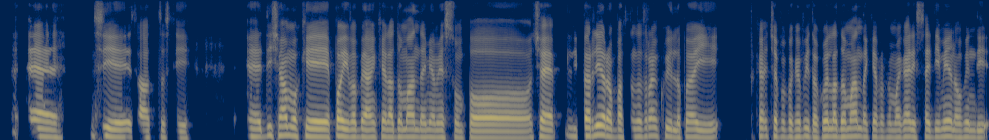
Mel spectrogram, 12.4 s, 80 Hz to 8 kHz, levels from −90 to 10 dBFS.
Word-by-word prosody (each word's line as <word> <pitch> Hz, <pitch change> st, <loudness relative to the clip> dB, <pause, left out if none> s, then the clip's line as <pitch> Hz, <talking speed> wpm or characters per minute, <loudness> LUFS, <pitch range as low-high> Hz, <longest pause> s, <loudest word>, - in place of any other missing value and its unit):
Eh, -, -, -17 dB, 0.3 s
ehm 155 Hz, -3 st, +2 dB, 0.4 s
sì, 175 Hz, +1 st, -3 dB, 0.2 s
esatto, 145 Hz, -1 st, -4 dB
sì. 135 Hz, -1 st, -9 dB, 0.7 s
Ehm, 160 Hz, -2 st, -1 dB
diciamo 185 Hz, +2 st, +1 dB
che 155 Hz, -2 st, +4 dB
poi, 170 Hz, -2 st, +5 dB
vabbè, 155 Hz, 0 st, 0 dB
anche 150 Hz, +2 st, 0 dB
la 150 Hz, -, +2 dB
domanda 155 Hz, -1 st, -1 dB
mi 150 Hz, -, -3 dB
ha -, -, -1 dB
messo 145 Hz, 0 st, -4 dB
un 135 Hz, -2 st, -6 dB
po 135 Hz, -1 st, +2 dB
cioè 155 Hz, +1 st, +1 dB
lì 170 Hz, -4 st, -9 dB
per 175 Hz, -1 st, +3 dB
lì, 195 Hz, -, +4 dB
ero 190 Hz, -4 st, +5 dB
abbastanza 160 Hz, +1 st, -3 dB
tranquillo, 170 Hz, -4 st, -2 dB
poi, 150 Hz, -1 st, -2 dB, 0.4 s
f -, -, -34 dB
car 170 Hz, -1 st, -2 dB
cioè, 165 Hz, 0 st, -1 dB
proprio 155 Hz, 0 st, -4 dB
capito? 155 Hz, -1 st, -2 dB
Quella 160 Hz, +2 st, +1 dB
domanda 160 Hz, 0 st, 0 dB
che 155 Hz, +1 st, -3 dB
proprio 145 Hz, 0 st, -8 dB
magari 150 Hz, +1 st, -1 dB
sai 150 Hz, +1 st, -4 dB
di 150 Hz, -, -4 dB
meno, 155 Hz, -2 st, 0 dB
quindi 145 Hz, -2 st, -3 dB
155 Hz, 195 wpm, -23 LUFS, 145-165 Hz, 0.7 s, poi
